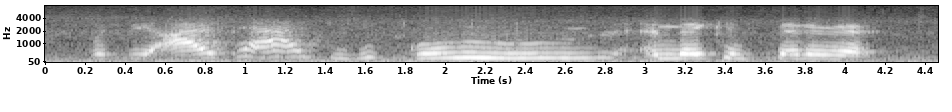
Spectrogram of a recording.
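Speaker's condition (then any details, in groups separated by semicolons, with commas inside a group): Cerebral palsy; involuntary movements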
